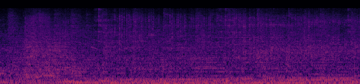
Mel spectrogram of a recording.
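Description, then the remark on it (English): A powerful monster truck engine roars loudly and steadily, a deep, gritty rumble that holds throughout without pause. No one speaks. The truck is one of six monster trucks that catch air and crush cars at a three-day truck, tractor and ATV pull event. “every day ends with six of the biggest, baddest monster trucks we could find, catching air and crushing cars.”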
